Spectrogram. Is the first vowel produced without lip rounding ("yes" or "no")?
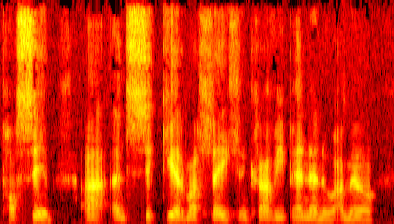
no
